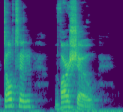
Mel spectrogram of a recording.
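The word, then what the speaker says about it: Daulton Varsho: for vote for doc i can't talk for dalton varsho there we go that's how you say his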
